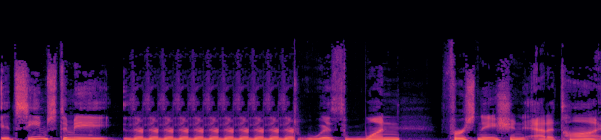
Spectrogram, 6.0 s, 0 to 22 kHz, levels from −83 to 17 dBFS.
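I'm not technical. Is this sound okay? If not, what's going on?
No. Right after "seems to me", from 1.43 to 2.95 s, a broken-record loop plays. A 150 ms scrap repeats ten times. The playback likely stalled there.

At 3.97 to 3.99 s, compressed frames were skipped. About a tenth of a second is missing, roughly five 23.2 ms chunks.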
